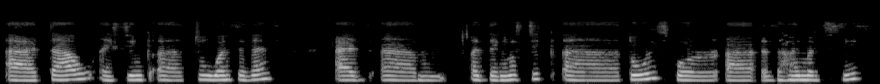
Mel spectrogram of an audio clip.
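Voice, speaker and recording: Halting woman on a flat, muffled call. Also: medium pitch, no room sound. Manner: halting, many fillers and restarts. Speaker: researcher giving a project update. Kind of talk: spontaneous meeting report. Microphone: video call. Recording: slightly dull, dry video-call audio.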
